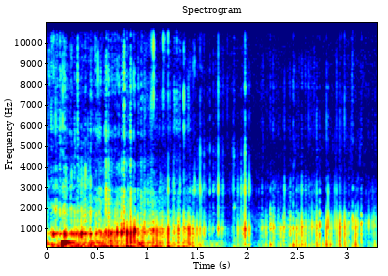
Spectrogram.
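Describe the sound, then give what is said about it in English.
Beer pours steadily into a glass, a gurgling splash that gradually softens into a quieter fizzing trickle as the glass fills and a head of foam forms, with no voices. “Now remember, when you pour a beer, you want to have a significant head on the beer.”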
